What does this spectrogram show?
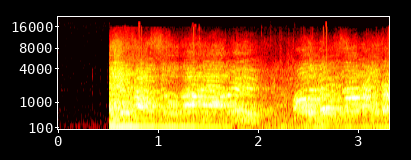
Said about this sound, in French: Elles sont des centaines à crier leur colère et leur ras-le-bol. Solidaires et déterminées, le but est de se faire entendre.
